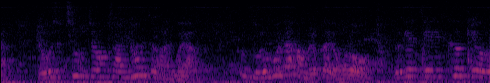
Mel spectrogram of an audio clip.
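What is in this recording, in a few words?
"book", spoken word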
